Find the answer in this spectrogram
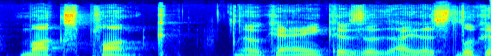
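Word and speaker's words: Max Planck: cannot help but say Mox Plunk, okay? Because I just look at the word plunk and I know that it would not be pronounced plank by a real German speaker or Mox Plunk himself.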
